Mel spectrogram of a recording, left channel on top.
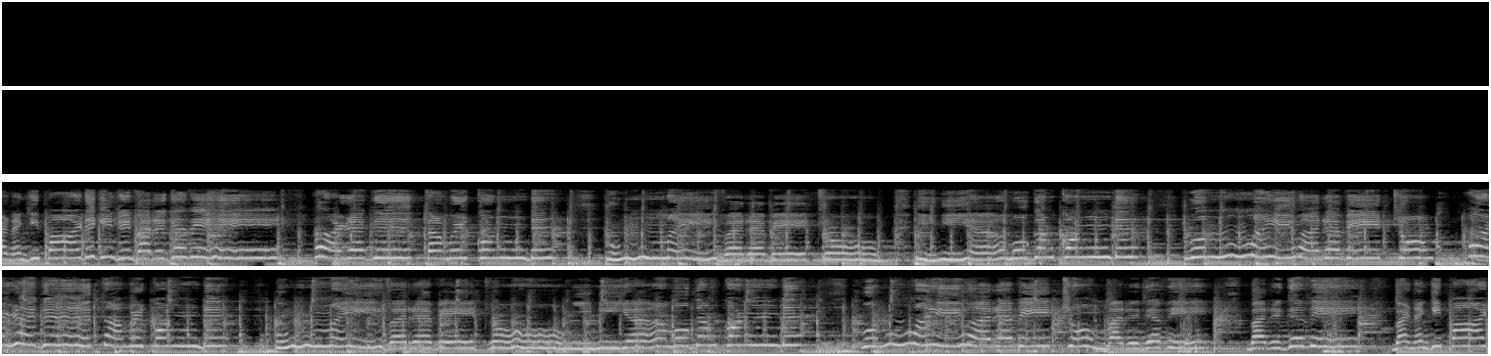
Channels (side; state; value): left; silent; digital silence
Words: பாடுகின்றேன் வருகவே. அழகு தமிழ் கொண்டு உம்மை வரவேற்றோம், இனிய முகம் கொண்டு உம்மை வரவேற்றோம். அழகு தமிழ் கொண்டு உம்மை வரவேற்றோம், இனிய முகம் கொண்டு உம்மை வரவேற்றோம். வருகவே வருகவே வணங்கி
